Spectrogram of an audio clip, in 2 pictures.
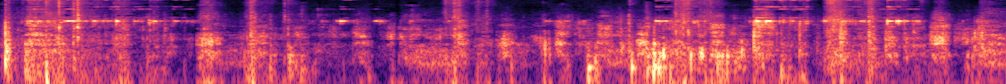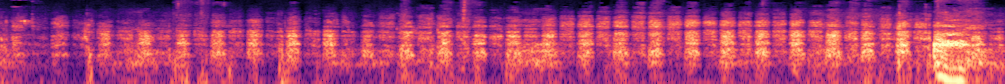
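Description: Hunting hound panting hard with fast, even breaths, plainest in the second half. Irregular rustling and knocks come in the first half.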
